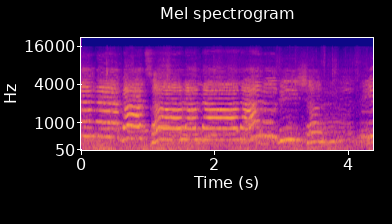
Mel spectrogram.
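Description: Voices singing a slow melody, with long held notes.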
